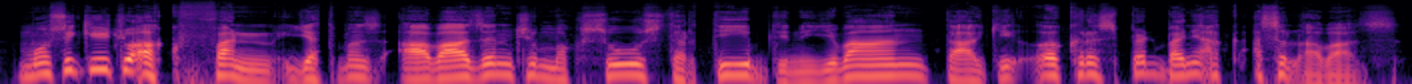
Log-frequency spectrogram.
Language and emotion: Kashmiri, neutral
